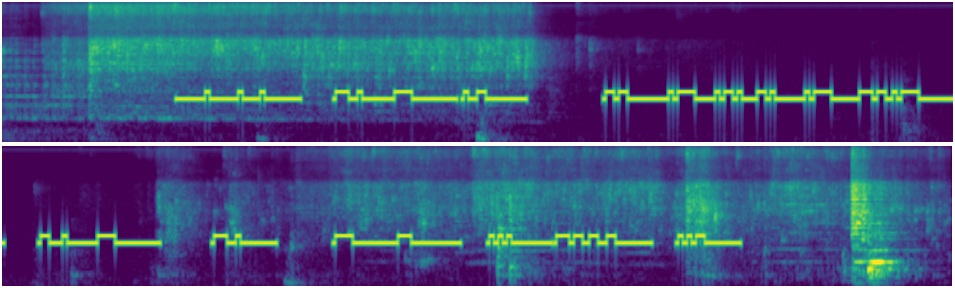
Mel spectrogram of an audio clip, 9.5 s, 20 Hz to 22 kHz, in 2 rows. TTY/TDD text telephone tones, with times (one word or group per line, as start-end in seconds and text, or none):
1.2-4.2 KNOWLEDGE
4.5-7.4 ECONOMY
7.7-8.3 IS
